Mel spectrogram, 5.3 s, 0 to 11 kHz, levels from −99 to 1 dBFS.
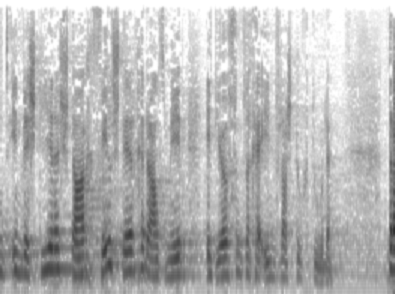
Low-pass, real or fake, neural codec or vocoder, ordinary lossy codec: none; real; none; none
